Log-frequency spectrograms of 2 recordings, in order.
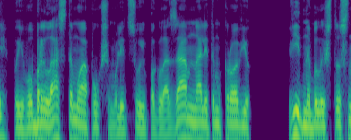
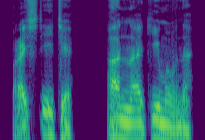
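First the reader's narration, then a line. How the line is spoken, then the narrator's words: Hoarse voice. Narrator (Russian): проговорил хриплым голосом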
